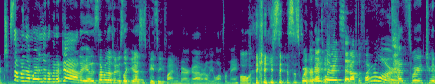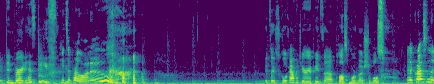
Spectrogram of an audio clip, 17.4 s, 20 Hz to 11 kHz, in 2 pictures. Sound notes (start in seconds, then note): 0.1 attempting Italian accent; 4.9 laughs; 6.5 nostalgically; 10.6 with hesitation; 10.8 both laugh; 15.9 laughs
